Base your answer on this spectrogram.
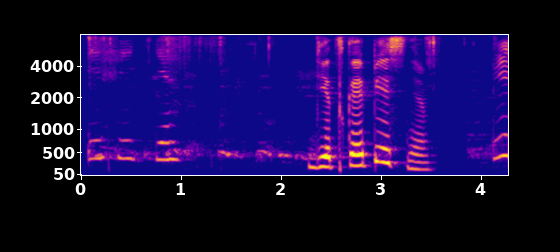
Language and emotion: Russian, positive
